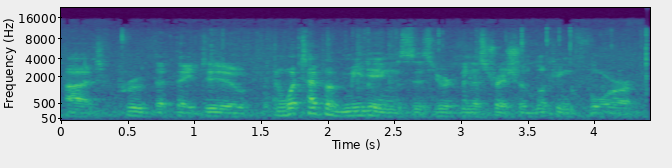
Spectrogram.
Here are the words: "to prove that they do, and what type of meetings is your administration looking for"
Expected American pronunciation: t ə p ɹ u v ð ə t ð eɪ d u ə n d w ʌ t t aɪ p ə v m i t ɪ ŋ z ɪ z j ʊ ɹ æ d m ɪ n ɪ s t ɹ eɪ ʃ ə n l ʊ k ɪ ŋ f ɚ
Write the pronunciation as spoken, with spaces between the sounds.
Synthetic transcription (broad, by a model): t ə p ɹ u v ð ə t ð eɪ d u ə n w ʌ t t aɪ p ə v m i t ɪ ŋ z ɪ z j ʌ ɹ æ d m ɪ n ɪ s t ɹ eɪ ʃ ə n l ʊ k ɪ ŋ f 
